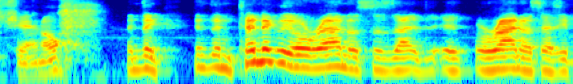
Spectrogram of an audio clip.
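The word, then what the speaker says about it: Ouranos: I think then technically Oranos is that Oruranos as he pronouncs it is actually the actual pronunciation of the dity that Uranus is derived from.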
